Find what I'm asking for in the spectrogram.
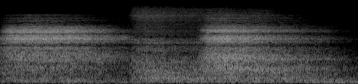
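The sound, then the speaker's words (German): A deep, deliberate breath in and out comes at the close of a seated, eyes-closed meditation. Two long, soft, airy rushes follow one another with a brief lull between them. “Atme nun zum Abschluss einmal bewusst tief ein und aus.”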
